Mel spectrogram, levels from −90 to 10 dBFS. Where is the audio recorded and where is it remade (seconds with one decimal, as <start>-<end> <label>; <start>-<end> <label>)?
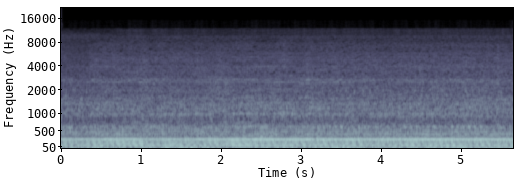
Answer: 0.0-0.5 recorded; 0.5-3.2 remade; 3.2-5.7 recorded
